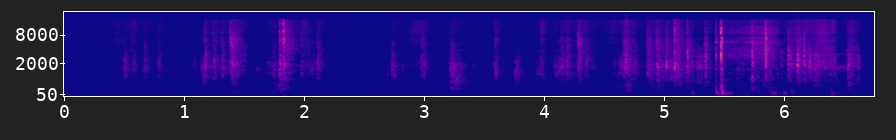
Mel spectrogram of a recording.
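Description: Fingers type on a computer keyboard in short irregular bursts of quiet, close clicks and taps, pausing briefly between flurries, with no talking.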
